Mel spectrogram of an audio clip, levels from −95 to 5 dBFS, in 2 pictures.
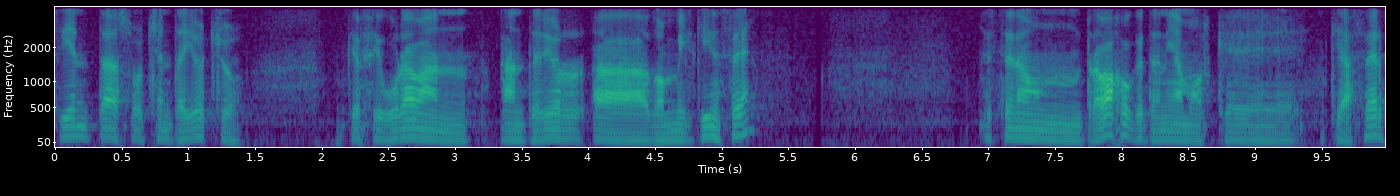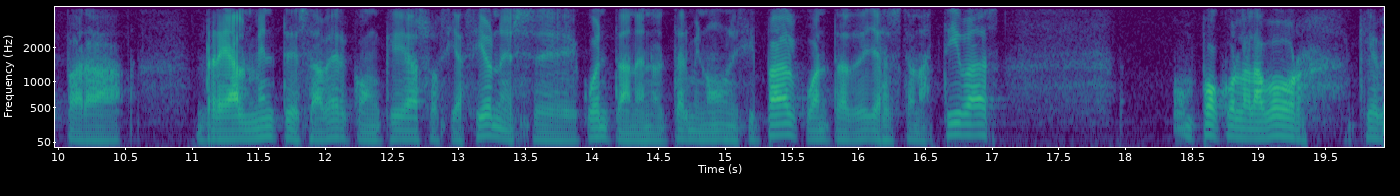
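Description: From 4.90 to 6.11 s there are repeated stalls (stutter). The jitter buffer kept running dry, so the last sound was stretched through more than a dozen short gaps, the longest 41 ms. The audio drags without losing anything. From 16.32 to 17.40 s a jitter buffer speed-up trims around 70 ms of pitch-period slices to shed excess delay, so the audio runs about 7% fast at unchanged pitch. Throughout, nothing is heard above 4 kHz, which fits a G.711 call path.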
